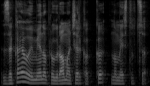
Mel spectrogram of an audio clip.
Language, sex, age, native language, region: Slovenian, male, 12-17, Slovenian, Drava region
